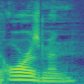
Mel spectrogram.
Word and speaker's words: oarsmen: very often in english but the word is oarsmen and this completes the dictation of words from lesson 407.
